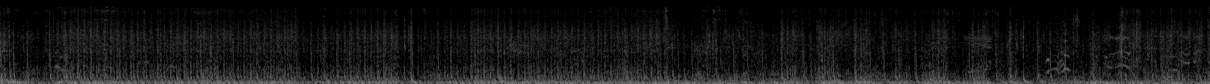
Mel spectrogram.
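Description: Continuous heavy automatic gunfire in Borderlands 4 during a boss fight forms a dense, loud, unbroken wall of shots and blasts that lasts throughout the whole stretch.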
